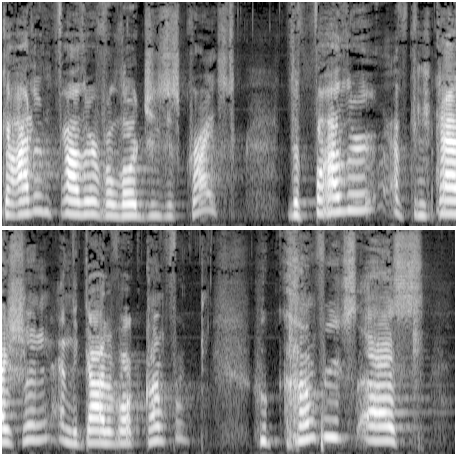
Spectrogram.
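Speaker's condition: Cerebral palsy; congenital

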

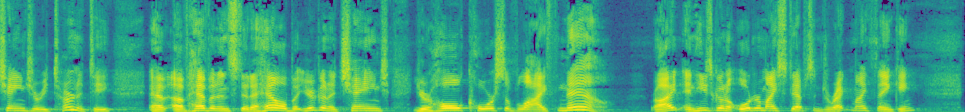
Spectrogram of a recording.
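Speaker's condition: No condition

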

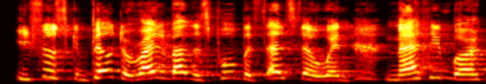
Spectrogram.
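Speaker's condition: Torsion dystonia; walking again after 2.5 years of water therapy

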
